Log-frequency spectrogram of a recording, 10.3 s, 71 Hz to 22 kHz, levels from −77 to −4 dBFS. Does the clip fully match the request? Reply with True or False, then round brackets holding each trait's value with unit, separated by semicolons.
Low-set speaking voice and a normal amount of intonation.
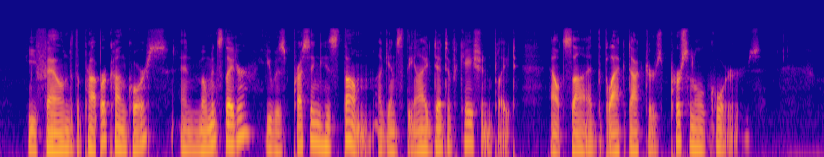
True (95 Hz; 4.3 semitones)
